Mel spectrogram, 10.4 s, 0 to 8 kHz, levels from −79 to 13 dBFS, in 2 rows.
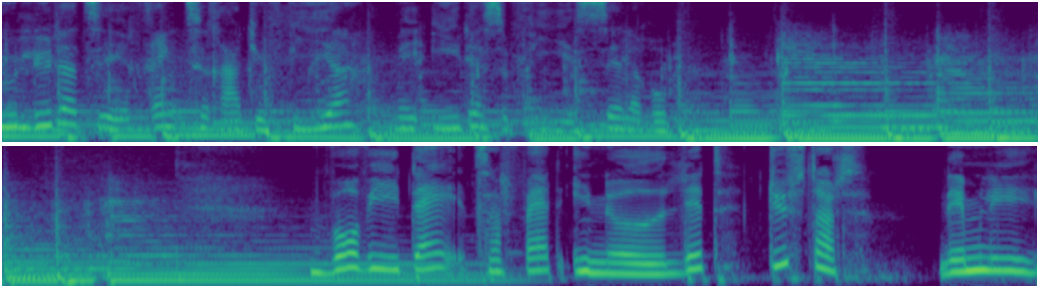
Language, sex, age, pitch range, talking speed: Danish, female, 20-39, 165-235 Hz, 120 wpm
